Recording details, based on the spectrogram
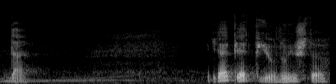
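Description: A man's voice: slow, darkish tone, lightly acted. A man acting a cowardly, hard-drinking playwright in a 1960s Soviet radio drama, theatrical, sarcastic and full of self-contempt. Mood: sullen, sarcastic. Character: cowardly, bitter, hard-drinking male playwright turning informer. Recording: reverberant 1960s radio play recording.

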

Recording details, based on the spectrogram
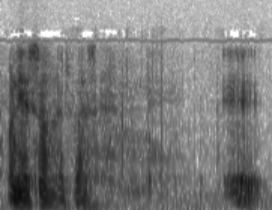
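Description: An actor playing a menacing, coolly businesslike man in a German radio crime drama, formal, deliberate and drily sardonic. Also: low-pitched, expressive, slightly rough, heavily acted. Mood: probing, businesslike. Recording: dull, muffled radio recording.

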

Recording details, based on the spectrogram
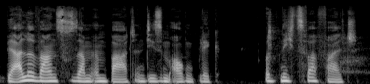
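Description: A man narrating a literary novel in a measured, storytelling manner. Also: fairly high pitch, a little hiss or hum. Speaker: audiobook narrator.

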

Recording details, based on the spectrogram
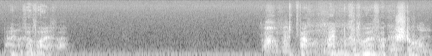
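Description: An actor playing a reserved, solitary European gentleman in a radio drama, moving between raised commands and hushed murmurs. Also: a bass voice, moderate pace, heavy background noise. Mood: tense, suspicious.

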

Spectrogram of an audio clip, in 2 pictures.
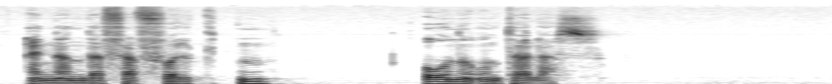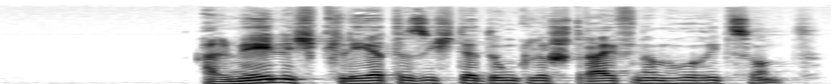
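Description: A low, husky male narrator for a literary radio play. He delivers lyrical prose in a contemplative, measured literary style. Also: a little mellow.

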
